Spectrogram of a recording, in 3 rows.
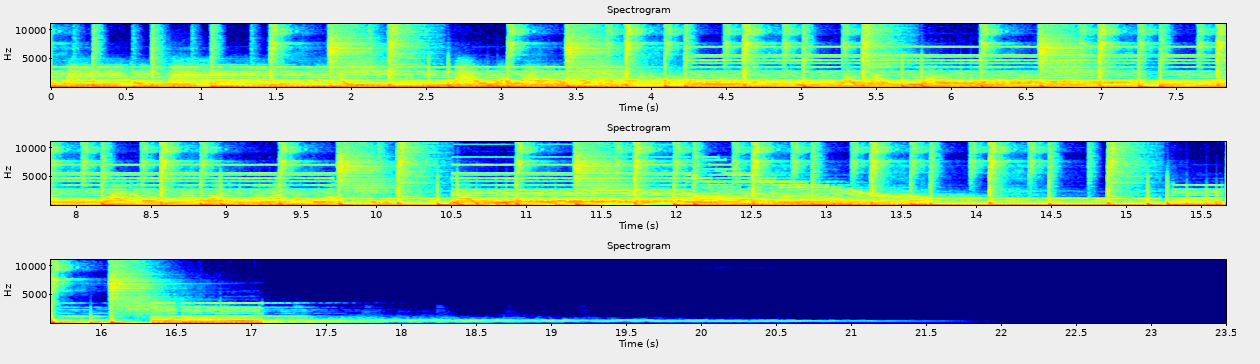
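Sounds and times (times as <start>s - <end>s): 
instrumental music: 0.0s - 17.8s.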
